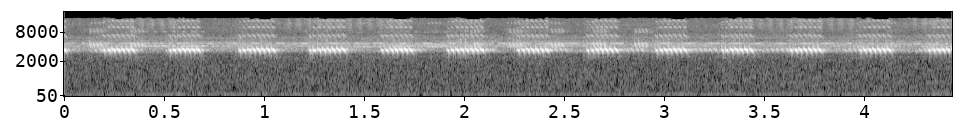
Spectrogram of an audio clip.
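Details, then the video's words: Autumn night chorus of grass insects in Changnyeong, South Gyeongsang Province, Korea. One shrill, metallic chirp repeats steadily, almost three pulses each second, with quieter high trills from other insects and a constant faint low drone. "깊은밤 가을 풀벌레 소리"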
